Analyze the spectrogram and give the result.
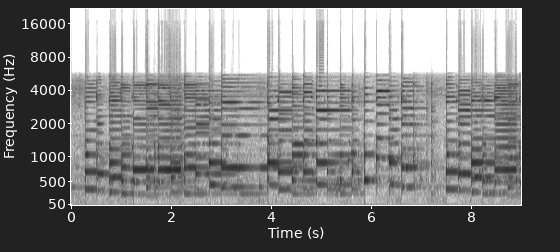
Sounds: playing banjo, Music, Banjo

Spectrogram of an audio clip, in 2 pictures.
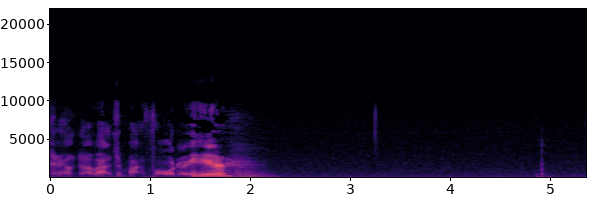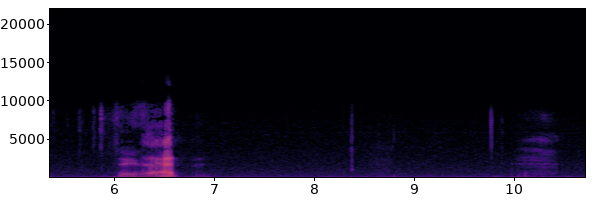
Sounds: Speech

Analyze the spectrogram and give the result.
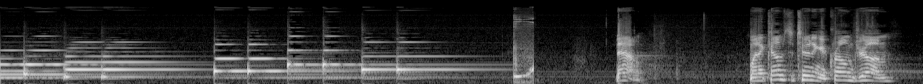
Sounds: playing steelpan

